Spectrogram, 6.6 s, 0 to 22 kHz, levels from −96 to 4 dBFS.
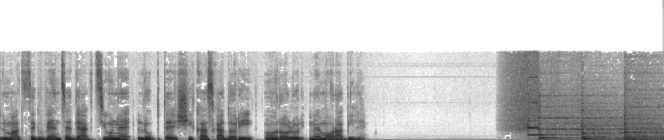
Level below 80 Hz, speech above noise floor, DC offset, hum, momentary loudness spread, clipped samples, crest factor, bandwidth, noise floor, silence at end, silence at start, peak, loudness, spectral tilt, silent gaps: -44 dBFS; 37 dB; 0.4%; none; 6 LU; under 0.1%; 12 dB; 14 kHz; -53 dBFS; 0 s; 0 s; -6 dBFS; -17 LUFS; -4.5 dB/octave; none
